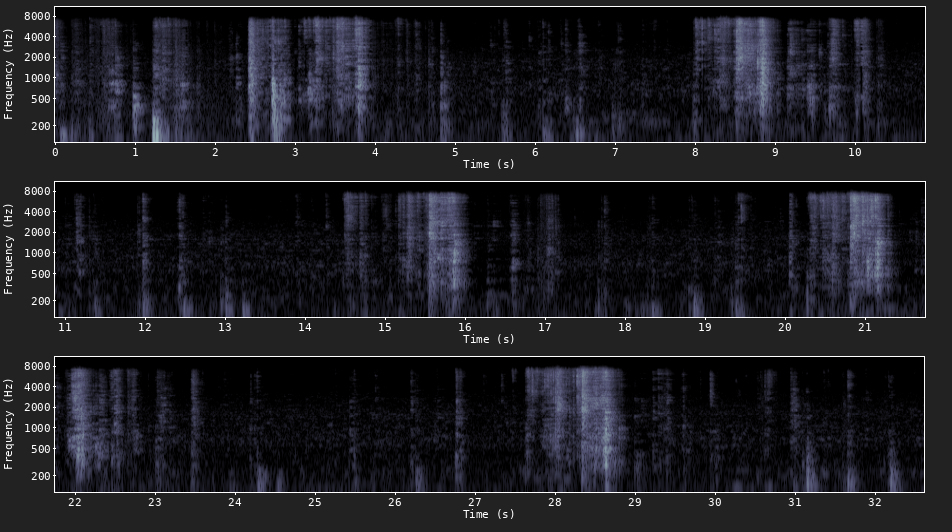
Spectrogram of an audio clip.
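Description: Hockey card pack wrappers being torn open one after another, a rustling rip about a second long roughly every six seconds. Between the rips come small clicks and taps as cards are handled and set down on a glass counter.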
